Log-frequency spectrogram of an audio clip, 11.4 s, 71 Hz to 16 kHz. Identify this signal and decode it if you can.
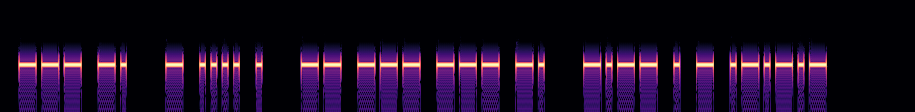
Morse code, heard as a keyed tone, about 17 wpm, 700 Hz. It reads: ON THE MOON YET.
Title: Sentences from Top 1000 Words - Review Part 3 - 17wpm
